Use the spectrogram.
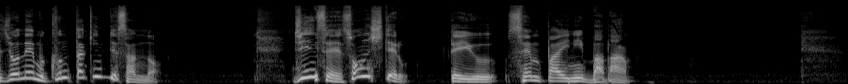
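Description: It's a speech clip with damaged data in the compressed stream: short glitches at 0.83–0.87, 3.13–3.18, 5.65–5.69 and 7.98–8.02 s, each about 40 ms. Corrupted bytes there make the decoder misread frames and lose sync until it finds the next header.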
